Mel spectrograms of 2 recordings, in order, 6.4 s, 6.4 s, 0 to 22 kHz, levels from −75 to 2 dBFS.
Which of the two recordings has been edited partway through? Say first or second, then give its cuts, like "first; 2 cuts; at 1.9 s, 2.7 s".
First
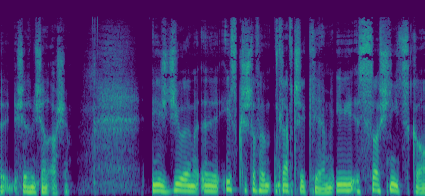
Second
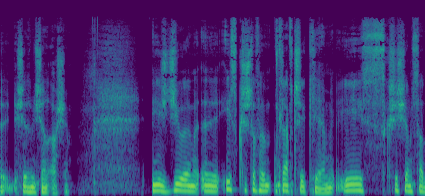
second; 1 cut; at 5.0 s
